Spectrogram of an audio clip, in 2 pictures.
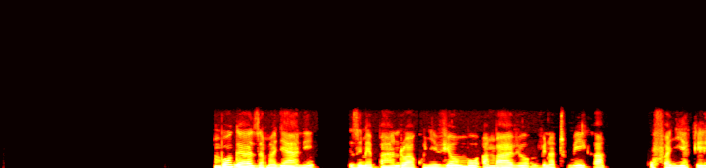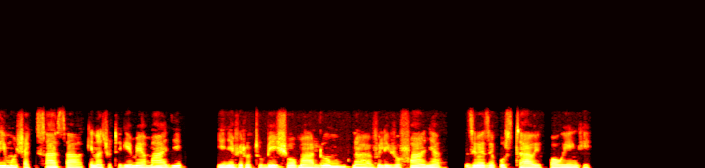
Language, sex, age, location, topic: Swahili, female, 25-35, Dar es Salaam, agriculture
